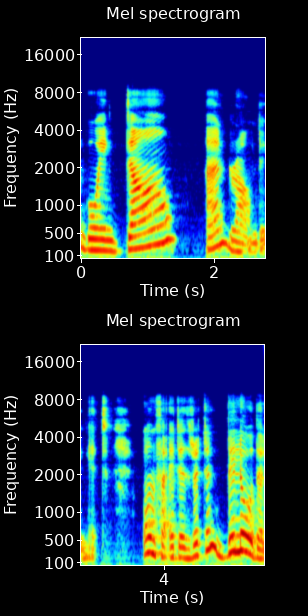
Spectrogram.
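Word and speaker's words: أنثى: So you will, how will you pronounce? Un. Un with a pause on noon, and tha is the third letter with 3 dots.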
